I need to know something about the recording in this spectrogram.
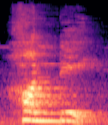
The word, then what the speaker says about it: Hyundai: because Trinidad and Tobago, Hyundai is how it's pronounced, is the largest manufacturer of ships and boats in the entire world.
